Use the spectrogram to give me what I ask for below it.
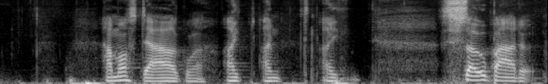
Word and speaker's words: Jameos del Agua: Isn't J a Y sound in Spanish? I thought it was Jameos. I don't know. Doesn't matter. Jameos del Agua.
